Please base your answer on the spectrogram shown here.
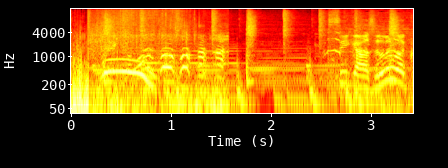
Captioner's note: laughing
